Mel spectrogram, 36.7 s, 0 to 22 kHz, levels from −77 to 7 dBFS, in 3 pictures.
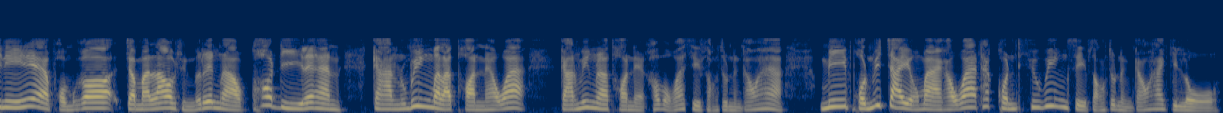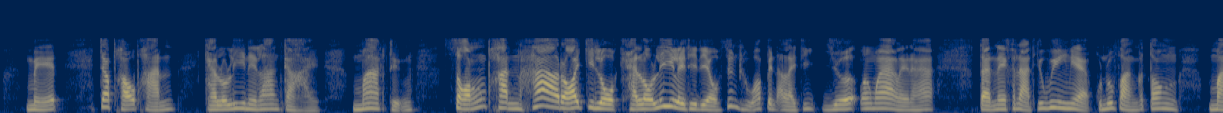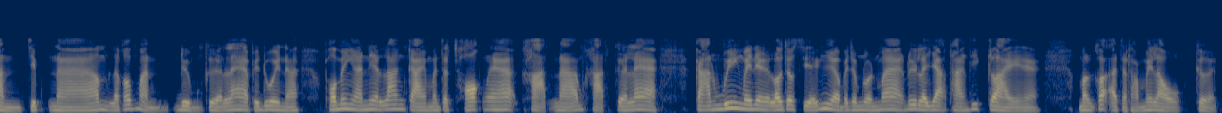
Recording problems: high frequencies cut off; noticeable; nothing above 5.5 kHz
abrupt cut into speech; at the start

